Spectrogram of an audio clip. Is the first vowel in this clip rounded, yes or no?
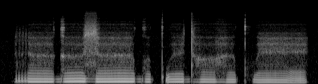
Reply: no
